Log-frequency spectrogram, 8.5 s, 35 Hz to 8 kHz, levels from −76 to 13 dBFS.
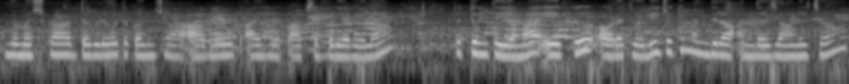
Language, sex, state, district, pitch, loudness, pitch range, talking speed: Garhwali, female, Uttarakhand, Tehri Garhwal, 230 Hz, -16 LUFS, 220-255 Hz, 170 wpm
